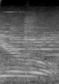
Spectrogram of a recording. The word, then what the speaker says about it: gyro: Gyros. Yeah. Is it gyro or yurro? That is that has been the like one of the largest debates on how to pronounce a food. It's a euro.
